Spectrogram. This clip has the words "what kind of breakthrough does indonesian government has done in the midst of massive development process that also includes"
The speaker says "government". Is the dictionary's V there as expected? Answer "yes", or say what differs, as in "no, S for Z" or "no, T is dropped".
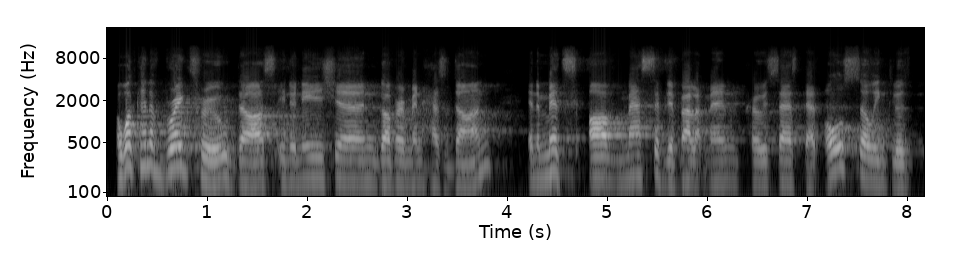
yes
